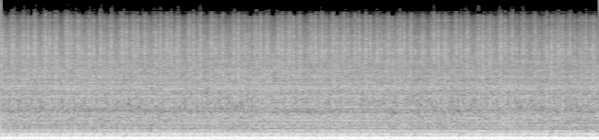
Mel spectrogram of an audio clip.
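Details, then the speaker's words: Boat on its first water test after interior refit: heavy deep idle with a loud steady rattle about three and a half per second; owner suspects a valve near the exhaust that wiggles. "hear a pretty nasty rattle. I'm assuming on the camera here. It says valve. It wiggles a little bit from the exhaust."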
